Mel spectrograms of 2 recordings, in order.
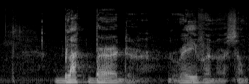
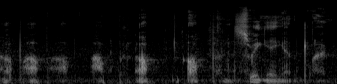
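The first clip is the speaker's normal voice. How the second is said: hushed whisper; 12 dB quieter than usual. A narrator's reading. Storyteller whispering the climb to listeners, hushed. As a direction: draw them in with a whisper.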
